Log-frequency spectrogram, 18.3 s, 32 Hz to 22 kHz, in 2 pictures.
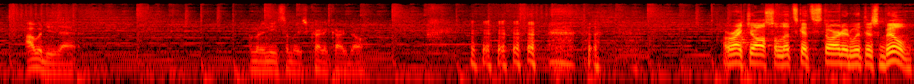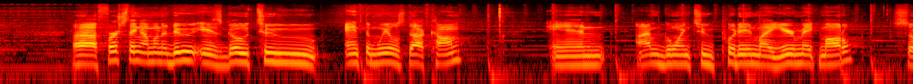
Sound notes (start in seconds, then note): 4.2 laughs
